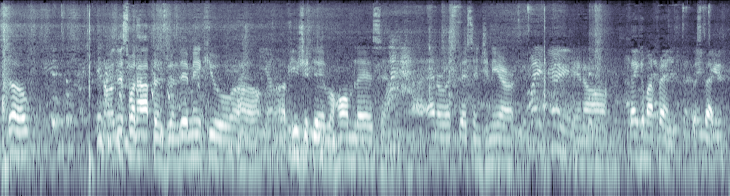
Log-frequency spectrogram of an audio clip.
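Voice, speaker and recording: A man's voice: medium pitch, fairly even intonation, moderate pace, a loud crowd. A middle-aged man, speaking natively, talking in a rambling, insistent way with many fillers while recording himself on a rainy city street. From Syria. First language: Arabic. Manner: insistent, repetitive, full of fillers. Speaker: vlogger. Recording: noisy street with traffic. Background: traffic noise.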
